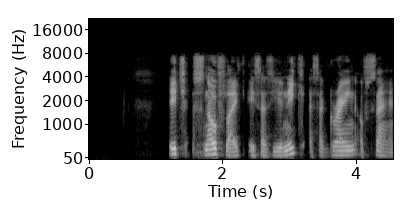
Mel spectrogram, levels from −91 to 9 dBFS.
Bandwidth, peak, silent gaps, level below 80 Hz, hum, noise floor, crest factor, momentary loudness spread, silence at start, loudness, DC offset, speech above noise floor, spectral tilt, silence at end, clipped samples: 8.2 kHz; -4 dBFS; none; -66 dBFS; none; -65 dBFS; 20 dB; 11 LU; 1.2 s; -23 LUFS; under 0.1%; 41 dB; -4 dB/octave; 0 s; under 0.1%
